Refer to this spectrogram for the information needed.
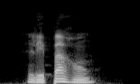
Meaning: plural of parent
- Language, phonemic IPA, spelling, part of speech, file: French, /pa.ʁɑ̃/, parents, noun, Fr-parents.ogg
